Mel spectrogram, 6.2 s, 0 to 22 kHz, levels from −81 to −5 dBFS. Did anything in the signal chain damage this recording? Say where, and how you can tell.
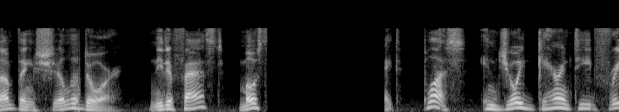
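Yes. Concealed Bluetooth headset packet loss on the headset-to-phone link at 0.72 to 0.79 s and 5.85 to 5.90 s. The missing stretches are filled with repeated waveform, heard as a brief buzzy hold rather than silence.

A playback stall at 2.66 s, just after "it fast": output goes fully silent for about 1.18 s, then resumes at 3.85 s. Unlike concealment, nothing fills the gap, which points to the player likely being starved of data or blocked.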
